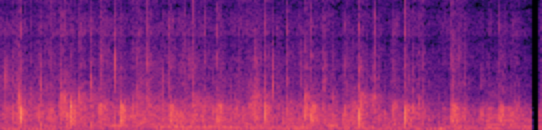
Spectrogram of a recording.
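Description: A crowd claps steadily for a few seconds at a university award ceremony, fairly close and moderately loud, then the applause stops abruptly.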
